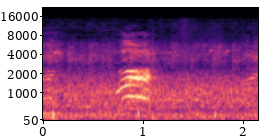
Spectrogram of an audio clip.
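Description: One short, loud, high-pitched shout from a player on the pitch, about a second in, with no clear word in it.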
